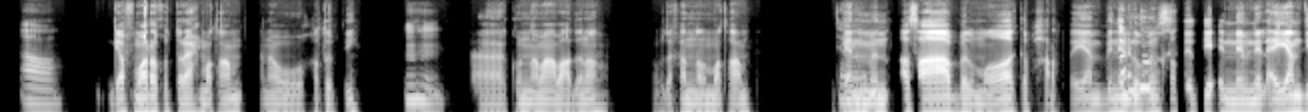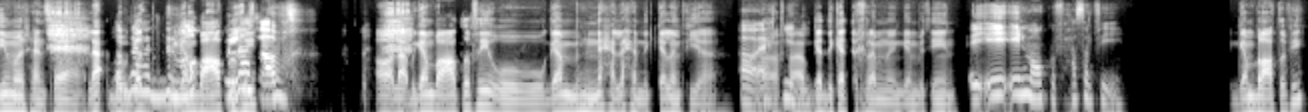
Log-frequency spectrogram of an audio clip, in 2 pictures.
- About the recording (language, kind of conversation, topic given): Arabic, podcast, إيه رأيك في الدفع الإلكتروني بدل الكاش؟
- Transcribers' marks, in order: chuckle; tapping; laugh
